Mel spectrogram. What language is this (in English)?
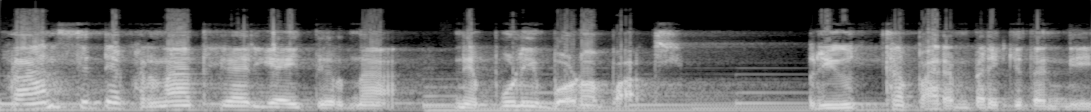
Malayalam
